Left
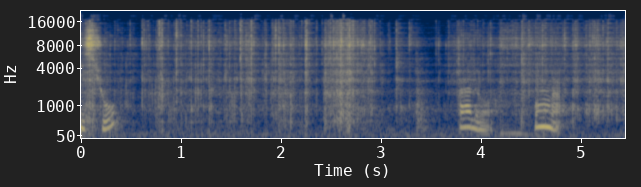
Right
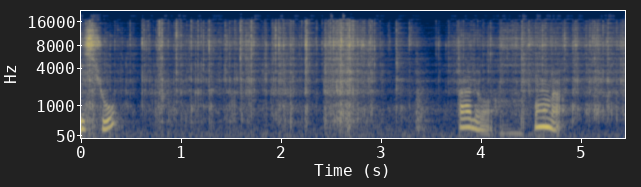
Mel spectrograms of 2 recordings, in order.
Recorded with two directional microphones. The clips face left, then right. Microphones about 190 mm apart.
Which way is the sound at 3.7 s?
60° right (ahead or behind).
